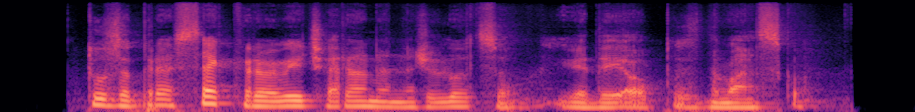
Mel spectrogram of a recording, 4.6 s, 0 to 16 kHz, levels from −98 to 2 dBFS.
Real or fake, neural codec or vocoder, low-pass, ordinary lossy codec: fake; codec, 44.1 kHz, 2.6 kbps, DAC; 14.4 kHz; none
